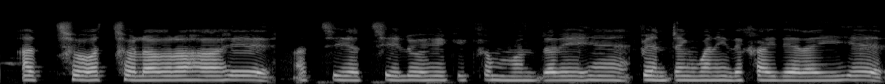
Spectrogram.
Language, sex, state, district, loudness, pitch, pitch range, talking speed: Hindi, female, Chhattisgarh, Bilaspur, -26 LUFS, 195 Hz, 190-200 Hz, 115 wpm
